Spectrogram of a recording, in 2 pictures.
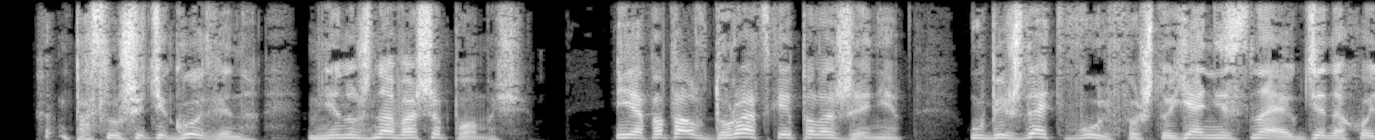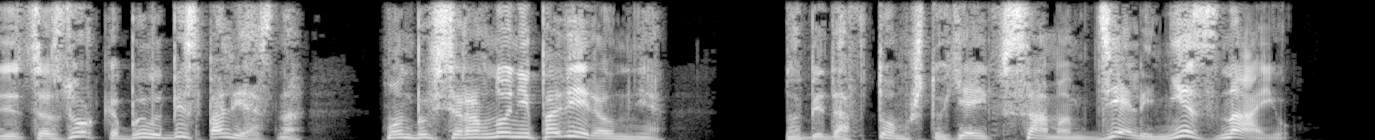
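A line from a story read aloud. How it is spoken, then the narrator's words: Confidential whisper. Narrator (Russian): Барретт вдруг доверительно зашептал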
